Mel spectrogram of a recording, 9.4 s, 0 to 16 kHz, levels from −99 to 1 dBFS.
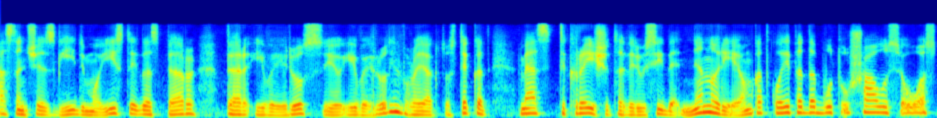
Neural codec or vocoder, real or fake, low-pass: codec, 16 kHz, 0.7 kbps, FocalCodec; fake; 7.2 kHz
